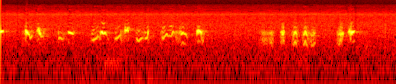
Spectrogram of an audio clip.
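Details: Lure call of a young yellow-vented bulbul (trucukan) meant to stir other birds into singing; uneven clusters of bright, chirpy notes, some slurred, with a short pause before a final cluster of chips.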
